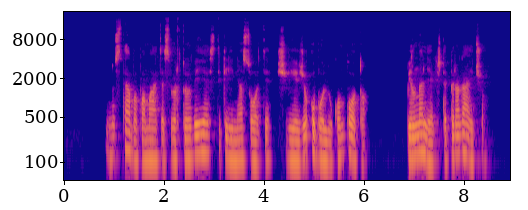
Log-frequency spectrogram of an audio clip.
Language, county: Lithuanian, Panevėžys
